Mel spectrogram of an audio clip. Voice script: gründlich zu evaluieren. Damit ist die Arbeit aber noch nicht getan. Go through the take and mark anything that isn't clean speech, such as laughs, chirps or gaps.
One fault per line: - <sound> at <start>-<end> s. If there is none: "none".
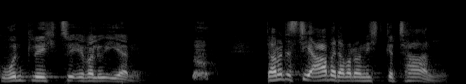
- bark at 1.9-2.2 s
